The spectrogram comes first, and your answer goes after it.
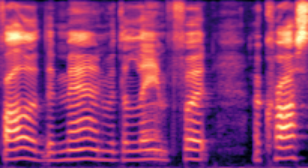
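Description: The words are read aloud. The reading is plain.

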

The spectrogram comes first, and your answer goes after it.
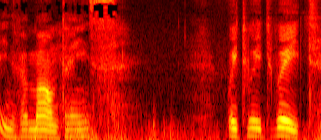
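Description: A man speaks with a fairly high pitch and fairly even intonation. The sound is dry with no echo, and there is light background noise. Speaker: hiker filming. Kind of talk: casual talk to camera. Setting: outdoors. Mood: wry joking. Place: open country. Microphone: phone near.

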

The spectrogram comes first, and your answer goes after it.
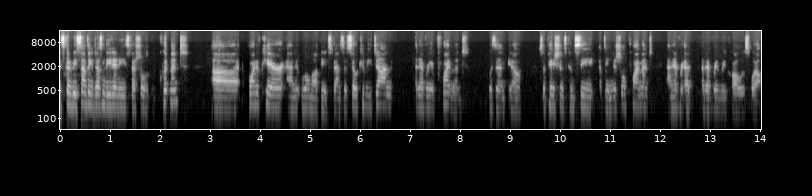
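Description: A woman with an ordinary speaking voice talks at a fairly quick pace in a medium pitch, her pitch variation ordinary but her loudness swinging widely. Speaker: dentist and lecturer; lecturer. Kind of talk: interview conversation. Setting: video call. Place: home room. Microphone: video call.

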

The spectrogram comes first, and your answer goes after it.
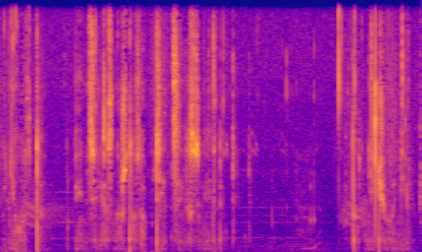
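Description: A woman whispers with long, frequent pauses and big swings in loudness while faint music plays in the background. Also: fairly slow pace. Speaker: ASMR gaming streamer. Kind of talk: gameplay commentary, playing a game. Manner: whispered, soft close-mic. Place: home room. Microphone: studio mic.

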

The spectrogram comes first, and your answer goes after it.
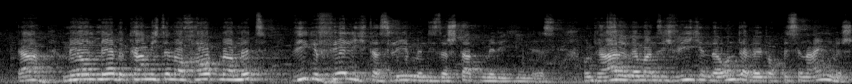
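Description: A man with a high pitch and ordinary pitch variation at a moderate pace, with light background noise and audible room echo. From northern Germany, Flensburg. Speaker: former drug dealer, evangelist. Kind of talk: testimony. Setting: outdoors, street evangelism. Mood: earnest, serious. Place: stage.

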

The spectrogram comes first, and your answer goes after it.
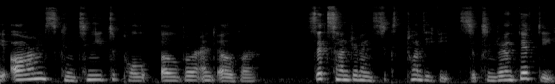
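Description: The voice reads aloud in an unforced way. Pitch rises and falls to an ordinary degree.

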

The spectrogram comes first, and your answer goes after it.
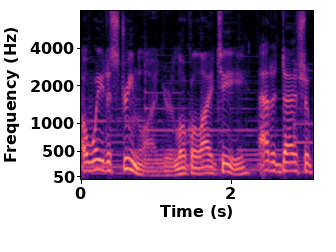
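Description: With music playing in the background, a man with an American accent speaks with very wide pitch swings. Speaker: voice actor. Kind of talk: corporate explainer read.

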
